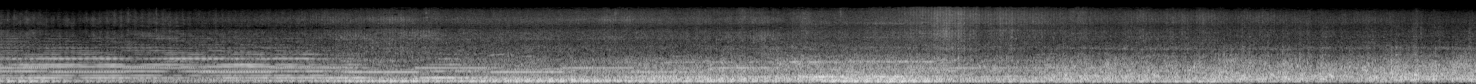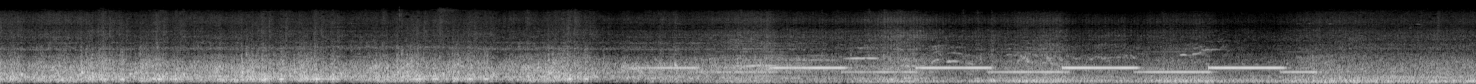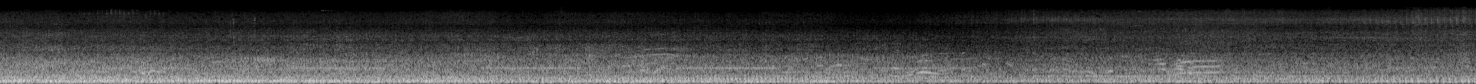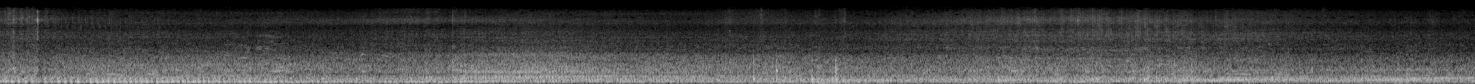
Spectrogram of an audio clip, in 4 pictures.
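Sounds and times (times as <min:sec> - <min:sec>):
passenger train passing: 0:00.0 - 0:59.0
two-tone warning alarm beeping: 0:03.4 - 0:10.0, 0:20.9 - 0:28.2.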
